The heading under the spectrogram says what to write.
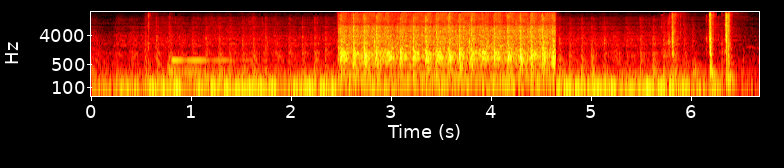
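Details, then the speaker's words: Porsche Panamera S after owner's timing chain job with new timing kit: even starter cranking about two seconds with no firing; crank no start, later traced to empty fuel tank. "so it was really annoying to have this crank no start after doing all that work"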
